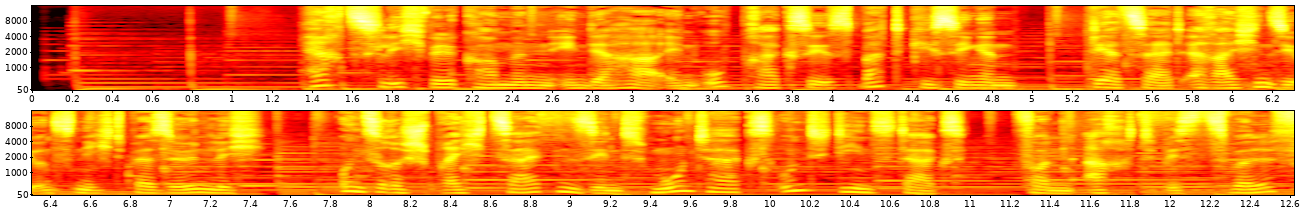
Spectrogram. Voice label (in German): Ansage stereo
